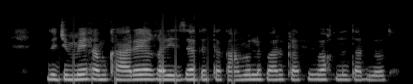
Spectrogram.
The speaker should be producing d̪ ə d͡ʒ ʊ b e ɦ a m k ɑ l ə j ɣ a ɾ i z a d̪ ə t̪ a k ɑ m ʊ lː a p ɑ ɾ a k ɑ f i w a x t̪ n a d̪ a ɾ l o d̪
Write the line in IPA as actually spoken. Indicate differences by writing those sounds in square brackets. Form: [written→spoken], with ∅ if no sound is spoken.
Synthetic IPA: d̪ ə d͡ʒ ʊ [b→m] e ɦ a m k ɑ [l→ɾ] ə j ɣ a ɾ i z a d̪ ə t̪ a k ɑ m ʊ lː a p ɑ ɾ a k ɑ f i w a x t̪ n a d̪ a ɾ l o d̪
